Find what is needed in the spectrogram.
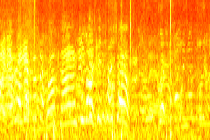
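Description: Several distant voices of players and spectators calling and shouting over one another, too far off to make out words, with a few short clicks among them.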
